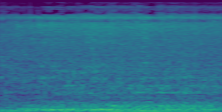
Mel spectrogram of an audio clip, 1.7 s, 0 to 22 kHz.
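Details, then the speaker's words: 1979 Toyota with an LS V8 swap and Holley Terminator X Max, in neutral with the clutch in: fires right up and settles to a deep, steady, super-quiet rumble with no misses. Cheap headers may be slightly leaking; the alternator is failing. "So you see it fires right up. Super quiet."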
